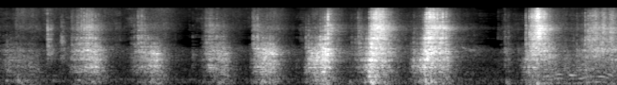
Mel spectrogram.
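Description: ABC dry-powder fire extinguisher discharging in a run of about eight short hissing bursts, loudest in the middle, with a brief lull before the last.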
